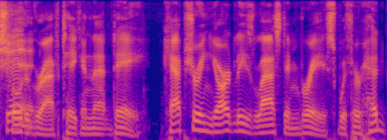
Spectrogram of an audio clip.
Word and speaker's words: Yeardley: It's pronounced Yeardley.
